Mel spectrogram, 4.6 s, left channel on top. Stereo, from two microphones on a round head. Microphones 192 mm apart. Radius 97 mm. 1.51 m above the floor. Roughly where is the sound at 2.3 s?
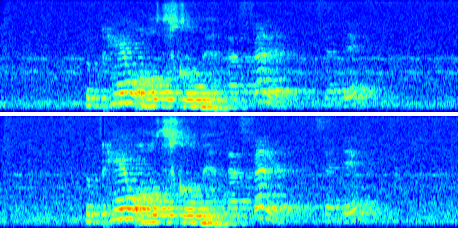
Centre.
